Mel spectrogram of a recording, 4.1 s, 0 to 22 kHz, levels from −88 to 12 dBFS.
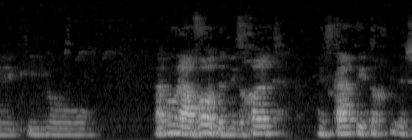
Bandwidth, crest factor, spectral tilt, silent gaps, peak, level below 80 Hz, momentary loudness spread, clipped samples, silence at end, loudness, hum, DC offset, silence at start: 15 kHz; 18 dB; -6.5 dB/octave; none; -12 dBFS; -82 dBFS; 19 LU; under 0.1%; 0 s; -29 LUFS; none; under 0.1%; 0 s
